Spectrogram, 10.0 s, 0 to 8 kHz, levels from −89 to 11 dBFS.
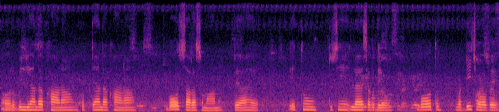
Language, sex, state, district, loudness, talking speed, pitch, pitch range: Punjabi, female, Punjab, Fazilka, -19 LUFS, 120 wpm, 185 Hz, 170-195 Hz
